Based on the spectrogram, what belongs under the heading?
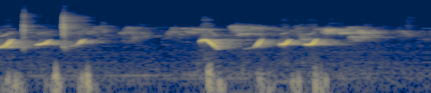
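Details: Young White-rumped shama singing repeated rising-and-falling whistled slurs mixed with thin high squeaks and a couple of sharp clicks, over intermittent low thumping sounds.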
